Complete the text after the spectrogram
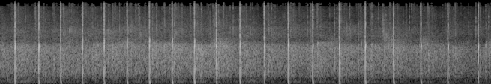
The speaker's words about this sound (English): But just for this moment, I wondered if you'd maybe give them a round of applause to thank them for their time and their service here with us.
